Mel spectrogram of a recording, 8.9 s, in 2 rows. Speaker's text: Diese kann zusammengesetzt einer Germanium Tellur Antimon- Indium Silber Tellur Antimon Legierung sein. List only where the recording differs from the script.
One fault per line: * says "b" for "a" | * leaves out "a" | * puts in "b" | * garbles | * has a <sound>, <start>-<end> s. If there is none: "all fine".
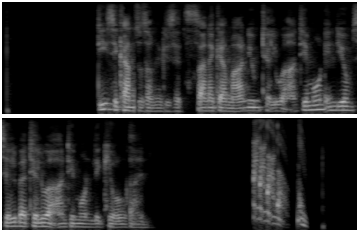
* has a chirp, 7.6-8.3 s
